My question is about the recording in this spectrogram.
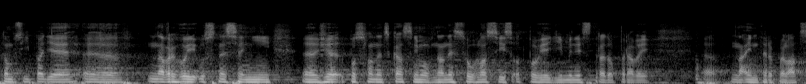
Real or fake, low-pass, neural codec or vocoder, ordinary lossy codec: real; 7.2 kHz; none; AAC, 48 kbps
